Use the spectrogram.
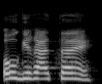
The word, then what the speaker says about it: au gratin: It's pronounced au gratin.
